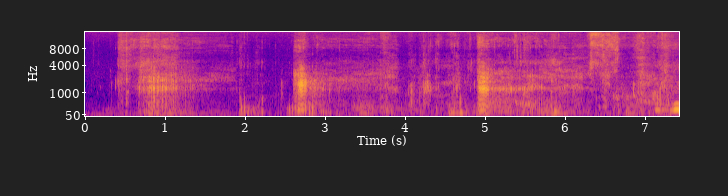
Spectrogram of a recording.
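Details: English Bulldog playing on a couch indoors, making weird gremlin-like growls and grunts in irregular bursts, with a person talking to the dog between sounds.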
